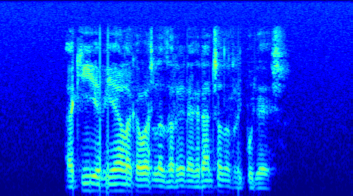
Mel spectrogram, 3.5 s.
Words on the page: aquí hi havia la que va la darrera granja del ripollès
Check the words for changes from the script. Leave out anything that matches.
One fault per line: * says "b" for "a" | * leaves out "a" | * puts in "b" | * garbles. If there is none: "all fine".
all fine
